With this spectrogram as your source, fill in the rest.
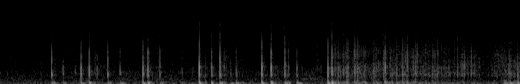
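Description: A medium-size, hollow, cream croc-embossed shoulder bag in leather or faux leather is held up and scratched across its front with long nails. A series of quick, dry, separate scratches gives way after about three seconds to denser, continuous raspy scratching. The sound is quiet and close, with little high-end brightness.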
